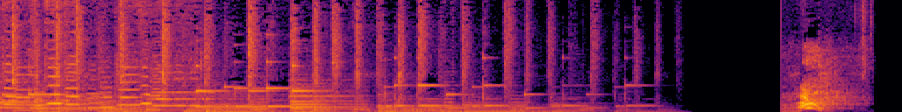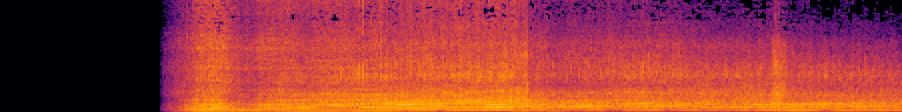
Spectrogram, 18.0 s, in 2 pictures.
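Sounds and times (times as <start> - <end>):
car engine accelerating hard: 10.7 - 18.0.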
